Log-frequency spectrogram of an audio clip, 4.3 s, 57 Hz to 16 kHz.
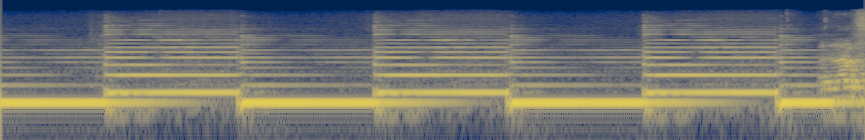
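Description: A plucked string alternating between two notes a fifth apart, in a 2 to 3 ratio: clear sustained tones that switch back and forth about every two-thirds of a second, loud and close, with no talk.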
